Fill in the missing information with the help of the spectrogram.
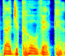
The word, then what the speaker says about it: Dijakovic: Also, I want to send a shout out to uh, Dominic Dijakovic or Dominic Dijakovic, I guess is the way you pronounce it, uh, from WWE NXT, the former Donovan Dijak, past guest here on the Wrestling Podcast About Nothing.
